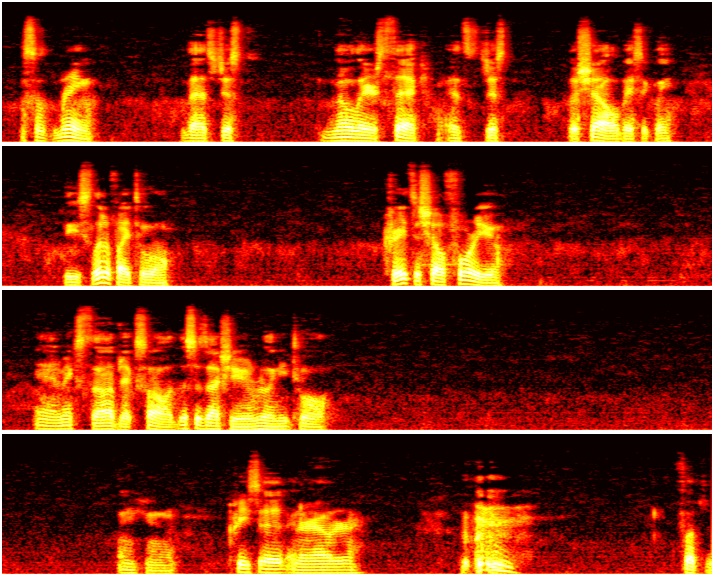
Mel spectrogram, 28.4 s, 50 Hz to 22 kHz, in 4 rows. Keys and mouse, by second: 2.7 Tab, 6.0 Tab, 8.7 click, 11.5-13.3 drag, 13.3-15.1 middle drag, 15.8-17.6 middle drag, 17.7-19.4 drag, 19.4-20.8 middle drag, 20.8-26.2 drag, 26.5-28.4 drag.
